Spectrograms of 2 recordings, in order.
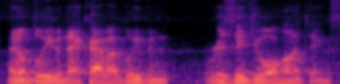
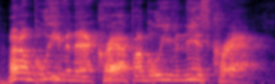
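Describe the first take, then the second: First: Said in the usual way. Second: High, exaggerated indignation; mock the commenter, pitched way up; hammed-up outraged declaration; mock indignant rant. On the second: Mocks the comment just read.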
